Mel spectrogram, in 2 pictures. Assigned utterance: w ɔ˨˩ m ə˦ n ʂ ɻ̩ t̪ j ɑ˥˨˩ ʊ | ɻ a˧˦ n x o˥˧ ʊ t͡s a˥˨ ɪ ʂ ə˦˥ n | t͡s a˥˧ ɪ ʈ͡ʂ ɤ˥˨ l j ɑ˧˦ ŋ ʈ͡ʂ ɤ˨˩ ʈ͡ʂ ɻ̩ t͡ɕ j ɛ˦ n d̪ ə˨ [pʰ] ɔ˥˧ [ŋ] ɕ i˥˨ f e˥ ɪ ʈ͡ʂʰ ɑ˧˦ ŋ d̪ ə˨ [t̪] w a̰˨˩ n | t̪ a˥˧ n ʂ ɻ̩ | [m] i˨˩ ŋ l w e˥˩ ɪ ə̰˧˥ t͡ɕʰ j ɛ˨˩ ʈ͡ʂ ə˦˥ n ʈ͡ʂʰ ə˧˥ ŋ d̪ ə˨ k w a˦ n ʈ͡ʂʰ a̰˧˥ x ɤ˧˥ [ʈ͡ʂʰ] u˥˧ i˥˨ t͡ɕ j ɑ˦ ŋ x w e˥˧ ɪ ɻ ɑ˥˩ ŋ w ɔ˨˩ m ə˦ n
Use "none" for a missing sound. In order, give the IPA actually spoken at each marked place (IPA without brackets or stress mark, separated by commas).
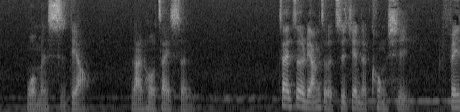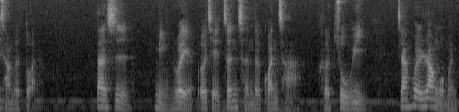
kʰ, ŋ, t̪, m, ʈ͡ʂ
